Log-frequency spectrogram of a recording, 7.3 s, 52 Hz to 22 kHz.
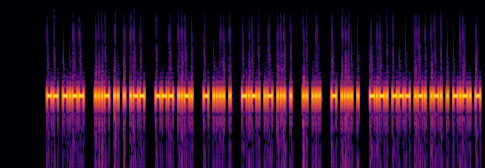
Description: Morse code, heard as a keyed tone, about 50 wpm, 700 Hz. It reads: MY VIEW OF THE CASE IS THE CORRECT
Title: Sentences from Top 1000 Words - Review Part 6 - 50wpm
